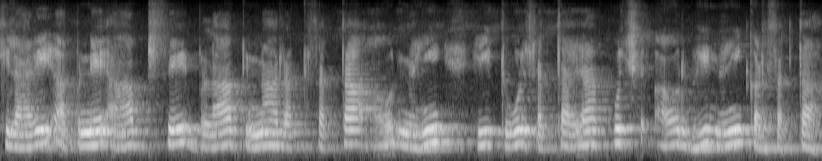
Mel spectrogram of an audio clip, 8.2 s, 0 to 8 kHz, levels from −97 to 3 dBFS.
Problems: constant background noise, echo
